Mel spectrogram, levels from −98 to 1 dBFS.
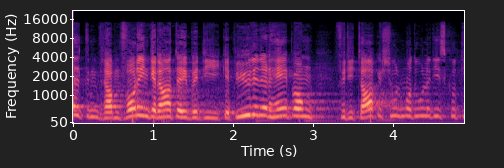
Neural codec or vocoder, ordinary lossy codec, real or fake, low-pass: none; none; real; 14.4 kHz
